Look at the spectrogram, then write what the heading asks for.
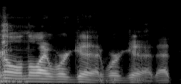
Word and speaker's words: Illinois: phonetic there sorry sorry as long as you don't pronounce the s in Illinois we're good we're good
